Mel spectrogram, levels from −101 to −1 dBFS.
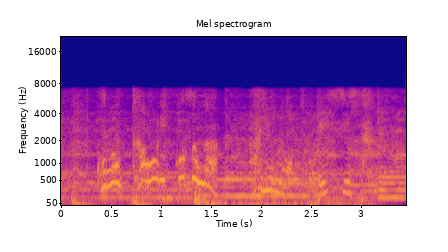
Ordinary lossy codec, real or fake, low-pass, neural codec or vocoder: Opus, 64 kbps; fake; 7.2 kHz; codec, 24 kHz, 6 kbps, HILCodec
